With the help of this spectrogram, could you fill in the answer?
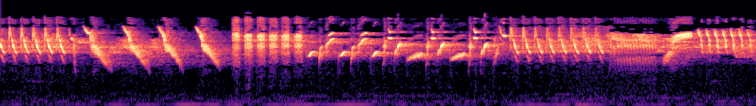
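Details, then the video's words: Excited European goldfinch pouring out fast tinkling song: quick repeated chirps, downward-sweeping slurred notes, nasal buzzy passages and rolling trills without pause. "Saka Huylandırma 👉 Çıldıran Saka - Goldfinch goes crazy - Carduelis - صوت تدريب الحسون"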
